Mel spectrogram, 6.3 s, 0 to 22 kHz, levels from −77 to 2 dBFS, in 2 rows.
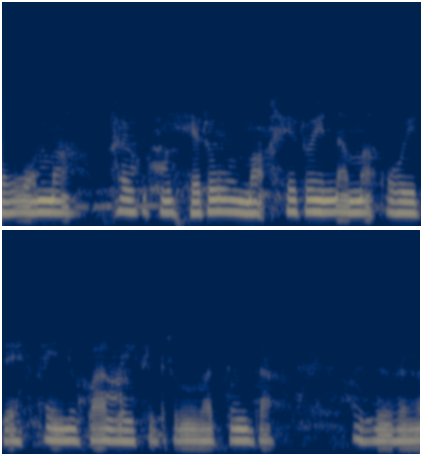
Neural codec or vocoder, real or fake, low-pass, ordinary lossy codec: codec, 16 kHz, 16 kbps, FunCodec, trained on Chinese and English, 50 frames a second; fake; none; none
